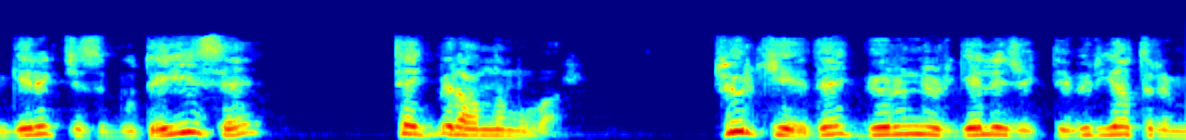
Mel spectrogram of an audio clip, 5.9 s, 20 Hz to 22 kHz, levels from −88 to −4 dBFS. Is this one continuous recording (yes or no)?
yes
